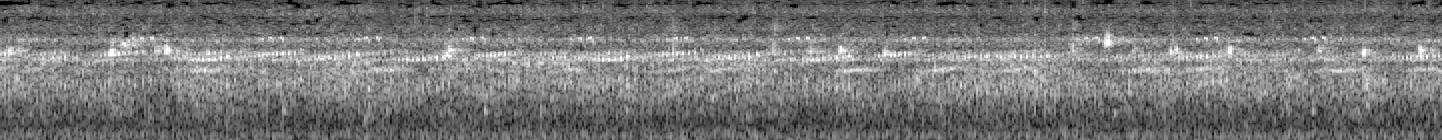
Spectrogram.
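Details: Lake ambience dominated by a frog chorus: numerous overlapping high croaking calls form a steady drone, punctuated by distinct louder notes about once or twice per second.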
